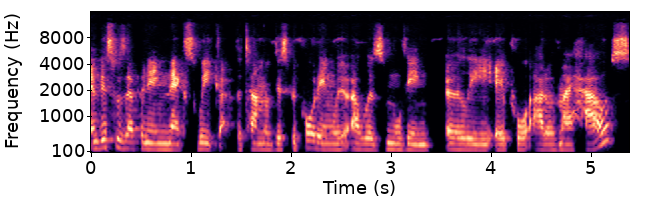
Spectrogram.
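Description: A woman with a French accent talks fairly quickly, with hardly any pauses, in a very deep, low voice. Her intonation is monotone and flat, and her loudness is very even. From French-speaking country. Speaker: podcast co-host. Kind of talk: casual chat.

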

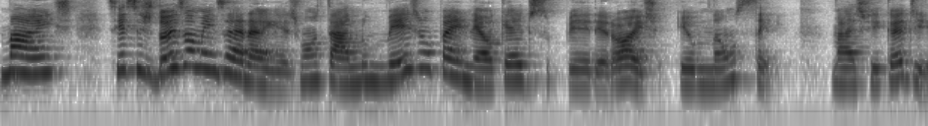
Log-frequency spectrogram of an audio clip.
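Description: A woman with a high, bright and sharp voice speaks at a moderate pace with very wide pitch swings on a very clean recording with a silent background. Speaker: professional voice actress. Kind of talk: casual video segment. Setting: video recording. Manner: casual.

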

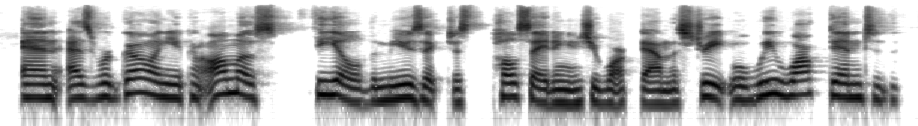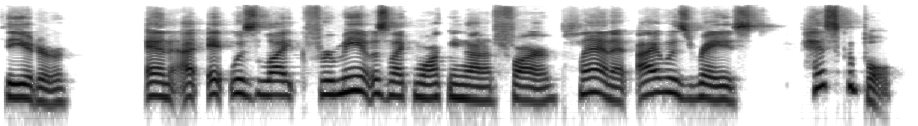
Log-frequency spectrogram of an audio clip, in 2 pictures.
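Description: A woman with an American accent talks at a moderate pace, her fairly low voice carrying lively intonation in an unremarkable speaking voice. The recording is very clean with a silent background and a dry, close sound with no echo. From New Jersey. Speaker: author and former actress. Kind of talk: testimony.

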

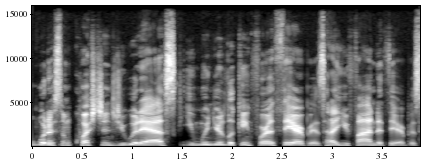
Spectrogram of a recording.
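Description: A woman is heard in a dry, close sound with no echo, in a very clean recording with a silent background. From Louisiana. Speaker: clinical psychologist and podcast host. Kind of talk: interview.

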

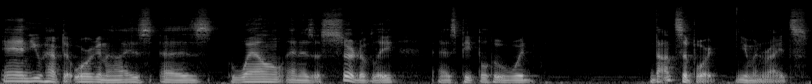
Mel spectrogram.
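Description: With a dark, mellow tone and a fairly low pitch, a man speaks at a moderate pace using lively intonation. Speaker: podcast host and peace educator. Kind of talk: solo educational podcast talk. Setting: indoor room with nearby highway traffic noise.

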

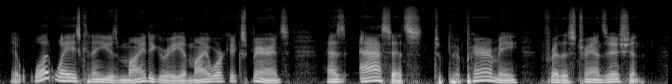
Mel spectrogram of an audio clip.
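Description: A man talks in a dark, mellow tone with big pitch swings.

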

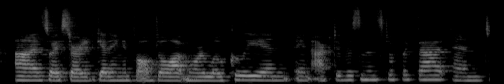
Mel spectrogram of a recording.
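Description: With a Canadian accent, a woman of medium pitch has an unremarkable speaking voice and talks at a moderate pace with fairly even intonation. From Canada. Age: 20s. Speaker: violinist and music student. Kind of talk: casual interview conversation.

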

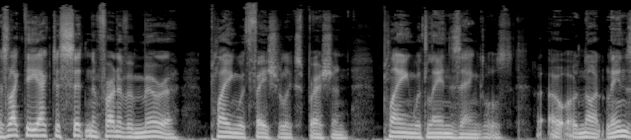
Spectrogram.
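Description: In a very clean recording with a silent background, a voice with a dark, mellow tone and a New Zealand accent moves at a fairly quick pace with ordinary pitch variation. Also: man. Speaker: cinematographer. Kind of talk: interview. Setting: studio.

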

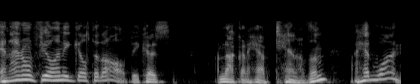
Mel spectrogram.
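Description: A man speaks in a somewhat breathy voice at a fairly quick pace. His pitch swings very widely. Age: 60s. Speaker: media writer and travel blogger. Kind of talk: interview. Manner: halting, with fillers and repeated words.

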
